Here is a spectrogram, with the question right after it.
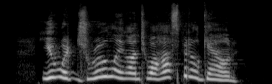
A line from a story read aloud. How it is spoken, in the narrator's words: Tally exclaimed, unable to help herself, and laughed in shocked delight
